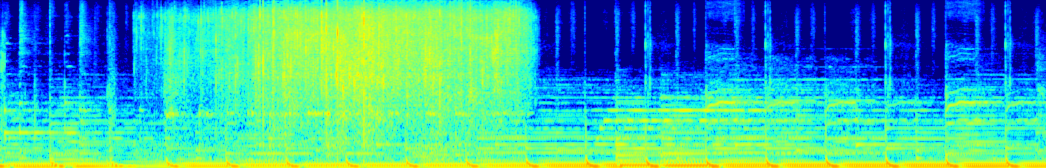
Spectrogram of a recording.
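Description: Mustard seeds, dried red chilies and curry leaves tempering in hot oil give a loud, crackling sizzle burst that peaks early, then eases into a softer fry, with background music playing throughout.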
